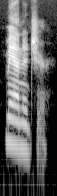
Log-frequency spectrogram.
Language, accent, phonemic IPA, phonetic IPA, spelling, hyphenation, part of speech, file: English, US, /ˈmæn.ə.dʒəɹ/, [ˈmeə̯n.ə.d͡ʒɚ], manager, man‧a‧ger, noun, En-us-manager.ogg
- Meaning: 1. A person whose job is to manage something, such as a business, a restaurant, or a sports team 2. The head coach 3. An administrator, for a singer or group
